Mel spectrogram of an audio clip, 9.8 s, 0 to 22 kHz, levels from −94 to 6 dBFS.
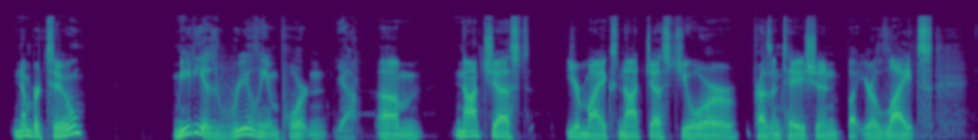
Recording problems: none

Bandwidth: 13.5 kHz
